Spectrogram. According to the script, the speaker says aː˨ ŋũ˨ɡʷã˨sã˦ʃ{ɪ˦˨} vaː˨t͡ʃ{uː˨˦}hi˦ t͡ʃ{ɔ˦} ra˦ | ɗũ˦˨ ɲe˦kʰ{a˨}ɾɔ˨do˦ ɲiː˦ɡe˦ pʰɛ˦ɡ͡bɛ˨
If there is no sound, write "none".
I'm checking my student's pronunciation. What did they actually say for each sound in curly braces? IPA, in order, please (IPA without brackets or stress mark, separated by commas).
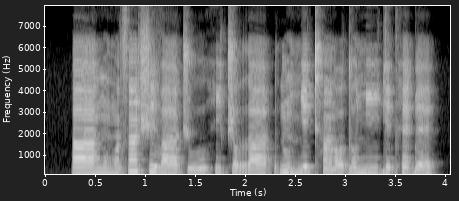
ɪ˦˨, uː˨˦, ɔ˨, ã˨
